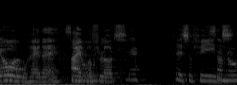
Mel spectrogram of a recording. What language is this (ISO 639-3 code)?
dan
